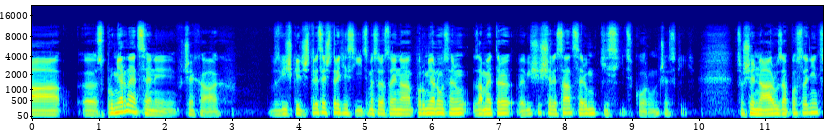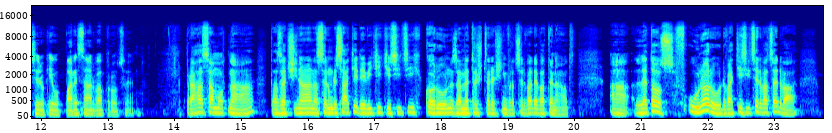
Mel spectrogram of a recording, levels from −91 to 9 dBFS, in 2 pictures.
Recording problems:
garbled, watery; slightly
abrupt cut into speech; at the start

